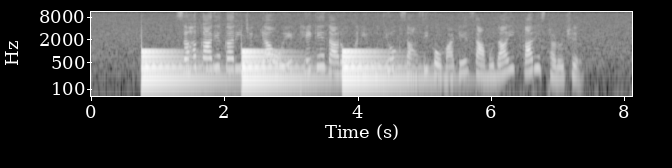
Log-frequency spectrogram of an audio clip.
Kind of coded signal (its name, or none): clock strike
